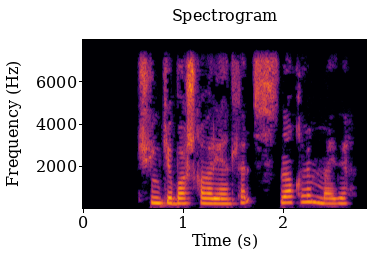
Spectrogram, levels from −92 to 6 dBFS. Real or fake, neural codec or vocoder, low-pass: real; none; 7.2 kHz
